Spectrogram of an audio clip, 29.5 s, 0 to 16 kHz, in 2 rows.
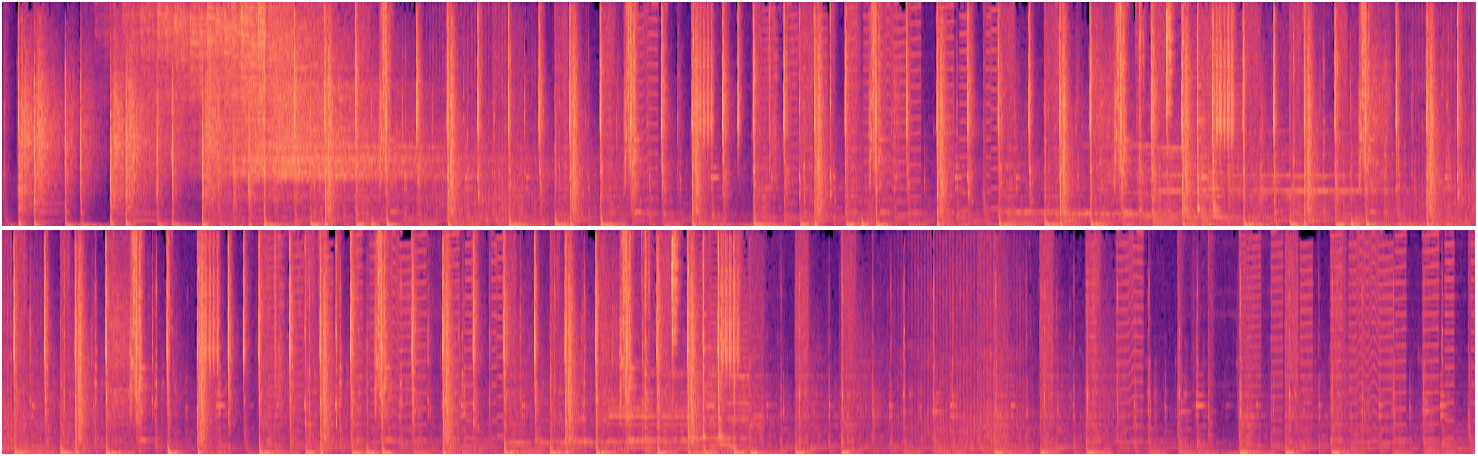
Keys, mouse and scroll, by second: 1.4 shift+click, 5.1 shift+click, 12.0 click, 17.0 Up, 18.7 click, 19.1 Down, 23.6 click, 23.9 Up, 26.7 scroll down 1, 27.2 z, 27.6 click, 27.7 space, 28.0 click, 29.3 click.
